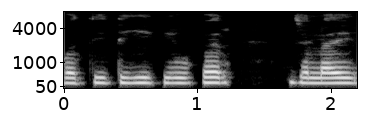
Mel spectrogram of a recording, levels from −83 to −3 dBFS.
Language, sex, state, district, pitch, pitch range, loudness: Hindi, female, Bihar, Supaul, 210 Hz, 205-215 Hz, -17 LUFS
